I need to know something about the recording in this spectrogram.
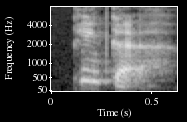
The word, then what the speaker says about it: Pinker: family Cocker Spaniel and like Virginia Barry pronounces it pinka pink a Fed Barry loads his gun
